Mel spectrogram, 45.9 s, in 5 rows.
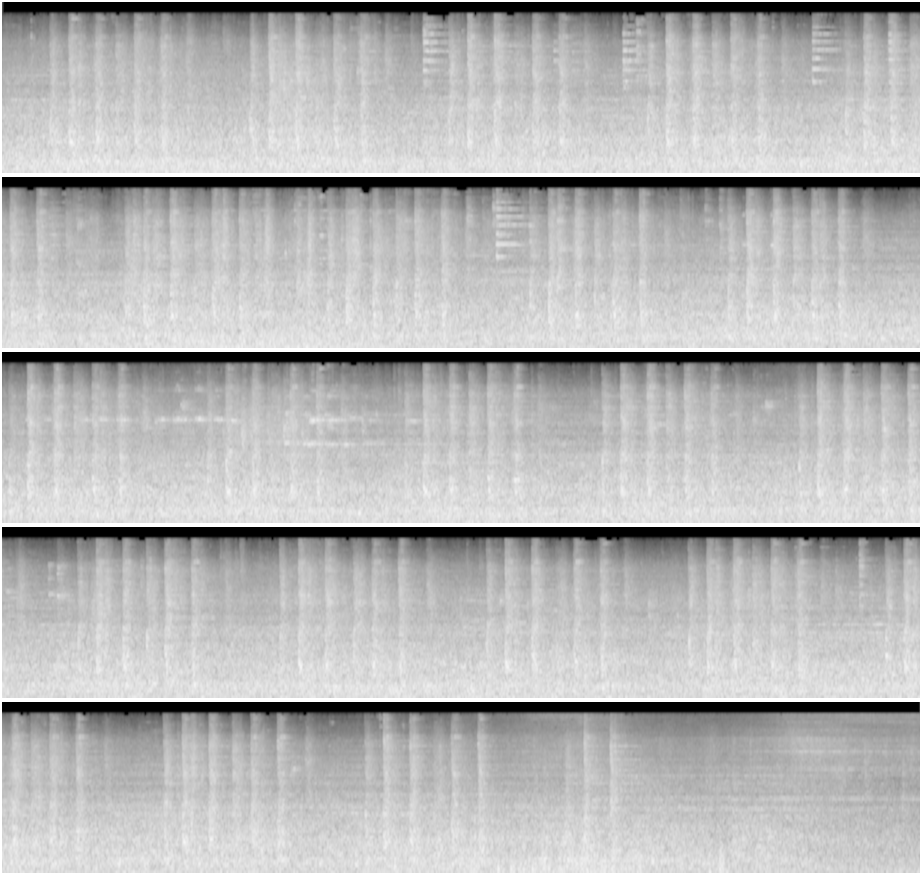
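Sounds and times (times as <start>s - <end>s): wheels clattering over rail joints: 0.5s - 41.8s
high wheel squeal: 18.9s - 22.7s, 44.4s - 45.9s.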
